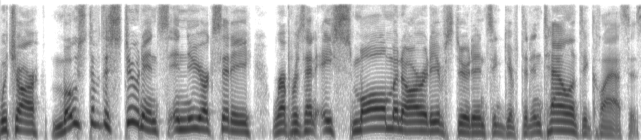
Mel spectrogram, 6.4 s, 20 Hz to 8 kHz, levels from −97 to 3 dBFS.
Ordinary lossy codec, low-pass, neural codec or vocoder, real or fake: MP3, 64 kbps; 7.2 kHz; none; real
